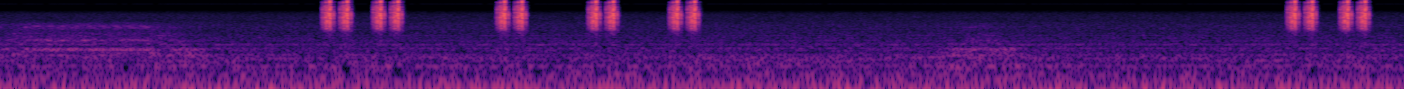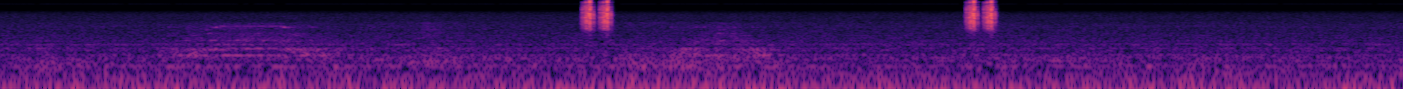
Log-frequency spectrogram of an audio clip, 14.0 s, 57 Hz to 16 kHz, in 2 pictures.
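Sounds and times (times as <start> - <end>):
faint motor whine: 0.0 - 14.0
sharp doubled machine clicks: 1.6 - 3.5, 6.5 - 6.9.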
